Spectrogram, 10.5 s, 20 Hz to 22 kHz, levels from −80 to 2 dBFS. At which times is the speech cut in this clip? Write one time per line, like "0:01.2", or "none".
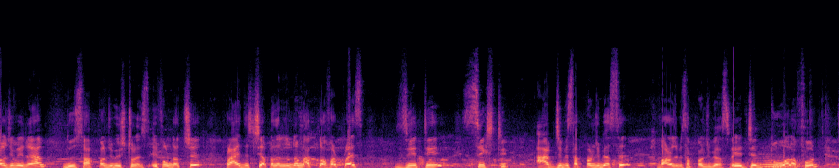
0:04.7
0:06.5
0:09.1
